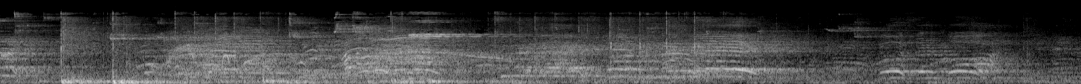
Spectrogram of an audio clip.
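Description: Sneakers squeak on a wooden gym floor.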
